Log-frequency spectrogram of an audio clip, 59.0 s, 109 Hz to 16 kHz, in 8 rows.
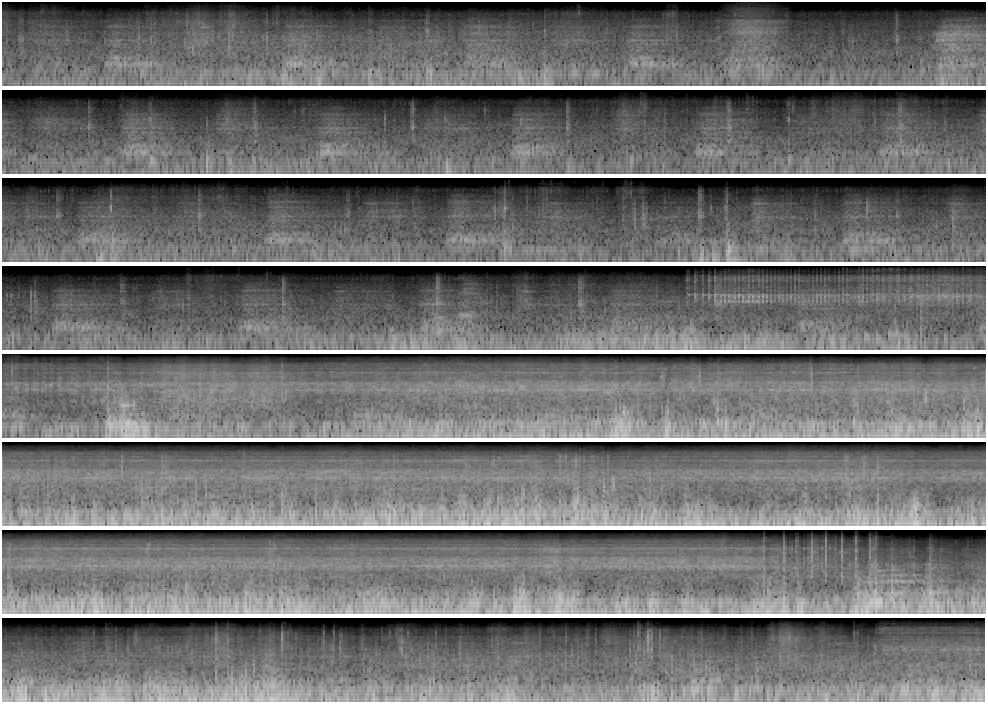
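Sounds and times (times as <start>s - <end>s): bike tyre rumble on dirt: 0.0s - 59.0s
wind buffeting microphone: 0.0s - 59.0s
high whirring: 58.2s - 59.0s.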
